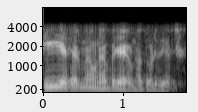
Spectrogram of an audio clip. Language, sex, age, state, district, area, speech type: Dogri, male, 45-60, Jammu and Kashmir, Reasi, urban, conversation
